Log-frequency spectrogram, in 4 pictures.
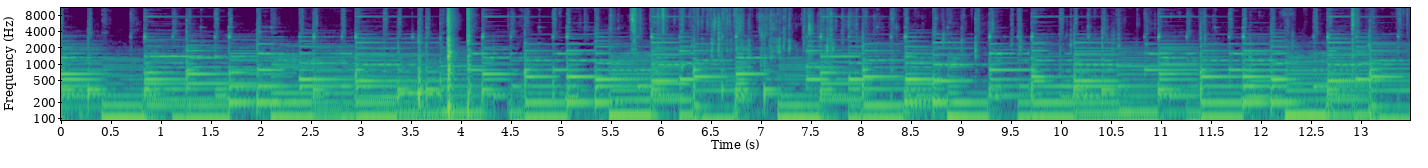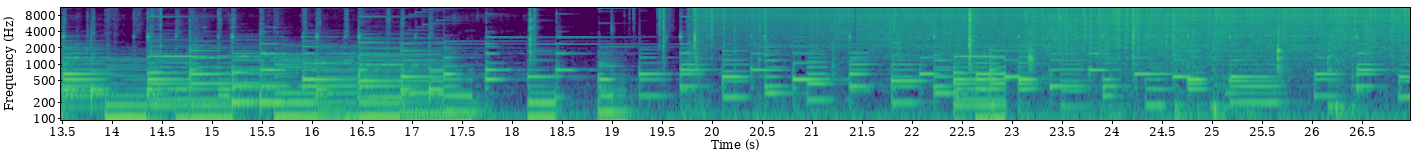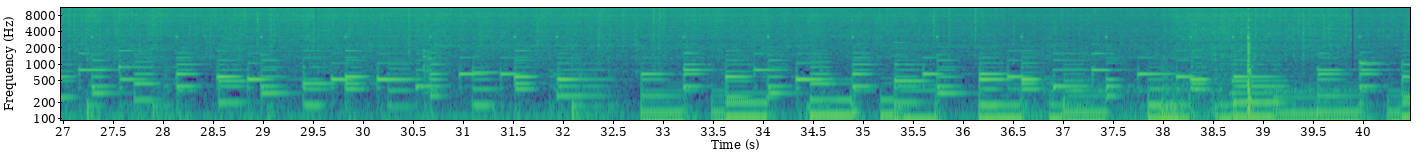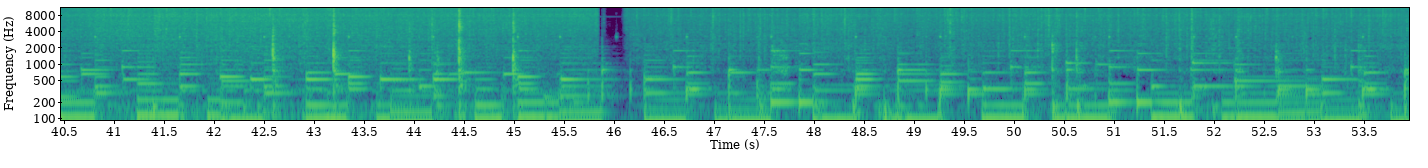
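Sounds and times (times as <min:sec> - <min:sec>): light background music: 0:00.0 - 0:53.9
food sizzling in hot oil: 0:19.8 - 0:53.9
plastic spoon clicking on pan: 0:42.5 - 0:45.2.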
